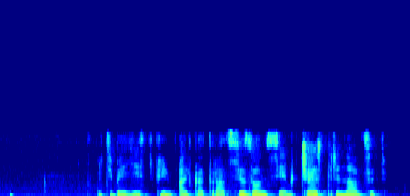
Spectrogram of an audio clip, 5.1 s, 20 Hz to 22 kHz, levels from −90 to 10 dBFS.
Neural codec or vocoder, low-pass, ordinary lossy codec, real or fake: none; 7.2 kHz; MP3, 64 kbps; real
